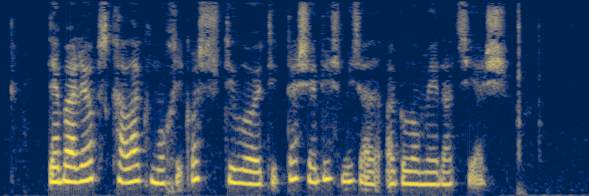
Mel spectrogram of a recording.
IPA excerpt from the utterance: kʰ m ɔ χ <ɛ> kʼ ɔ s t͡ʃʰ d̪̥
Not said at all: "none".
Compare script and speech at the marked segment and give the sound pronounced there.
i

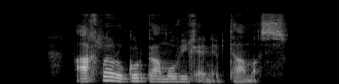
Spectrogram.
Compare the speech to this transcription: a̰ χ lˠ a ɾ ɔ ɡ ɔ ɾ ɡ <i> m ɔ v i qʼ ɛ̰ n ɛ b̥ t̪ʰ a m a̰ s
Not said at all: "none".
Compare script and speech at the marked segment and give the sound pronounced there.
a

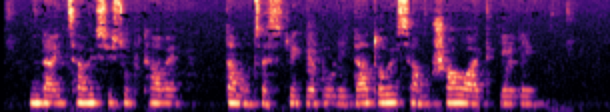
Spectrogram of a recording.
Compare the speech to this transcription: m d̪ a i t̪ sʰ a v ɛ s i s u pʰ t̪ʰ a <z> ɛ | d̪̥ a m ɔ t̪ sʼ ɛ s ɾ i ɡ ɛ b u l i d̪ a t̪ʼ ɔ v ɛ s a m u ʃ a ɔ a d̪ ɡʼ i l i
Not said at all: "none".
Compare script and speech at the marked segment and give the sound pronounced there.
v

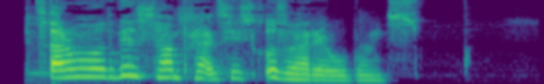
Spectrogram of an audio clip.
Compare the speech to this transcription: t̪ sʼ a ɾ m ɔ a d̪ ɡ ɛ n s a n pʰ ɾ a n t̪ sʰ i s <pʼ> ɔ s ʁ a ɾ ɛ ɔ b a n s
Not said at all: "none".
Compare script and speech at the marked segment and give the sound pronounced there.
kʼ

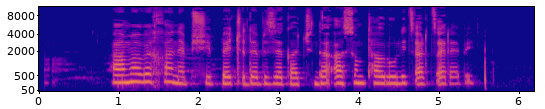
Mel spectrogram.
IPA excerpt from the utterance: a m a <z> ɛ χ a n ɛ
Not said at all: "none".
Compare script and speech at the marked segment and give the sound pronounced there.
v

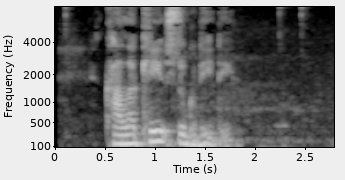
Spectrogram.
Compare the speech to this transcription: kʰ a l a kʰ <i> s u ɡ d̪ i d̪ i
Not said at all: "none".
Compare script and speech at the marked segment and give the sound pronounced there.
i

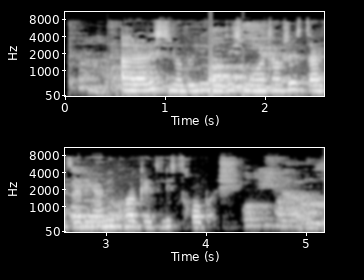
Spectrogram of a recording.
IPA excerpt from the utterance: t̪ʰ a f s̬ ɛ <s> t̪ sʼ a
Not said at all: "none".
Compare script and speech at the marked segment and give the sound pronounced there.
s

